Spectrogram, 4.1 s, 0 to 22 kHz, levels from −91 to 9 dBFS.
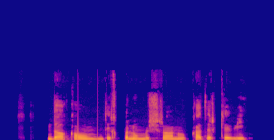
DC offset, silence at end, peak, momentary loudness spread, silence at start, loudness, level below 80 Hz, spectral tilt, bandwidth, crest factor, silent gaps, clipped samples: under 0.1%; 0.45 s; -2 dBFS; 7 LU; 0.7 s; -20 LUFS; -54 dBFS; -6 dB/octave; 11 kHz; 20 dB; 1.79-1.85 s, 2.82-2.87 s, 3.24-3.28 s; under 0.1%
